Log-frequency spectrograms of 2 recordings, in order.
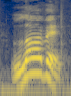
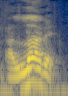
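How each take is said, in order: First: Delighted. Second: Said in the usual way. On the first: Real, not acted. Delighted by the album photo.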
